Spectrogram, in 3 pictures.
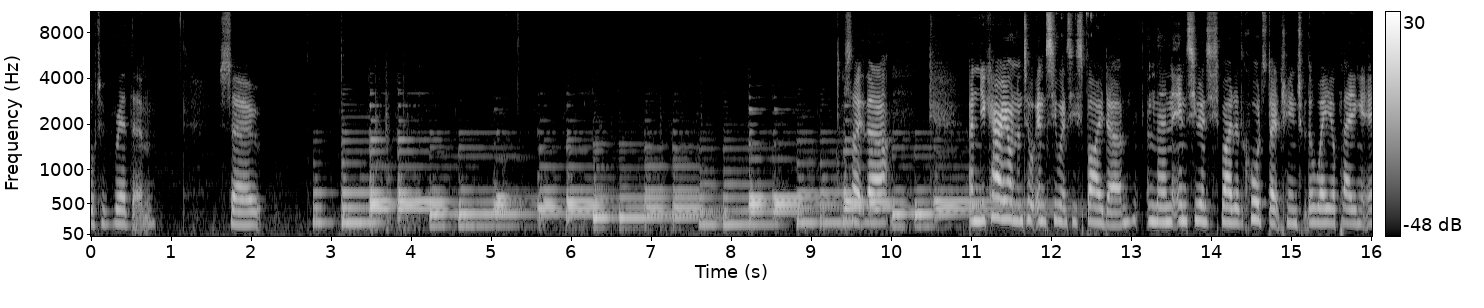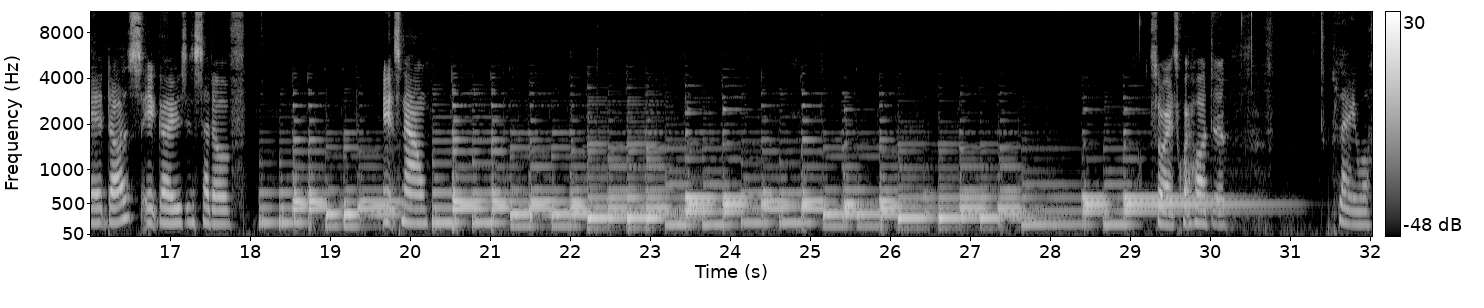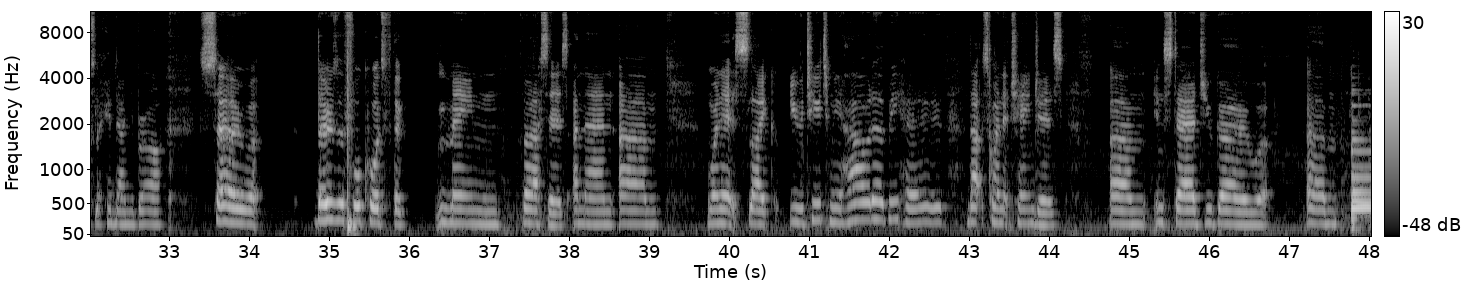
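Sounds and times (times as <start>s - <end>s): piano chords on keyboard: 2.7s - 12.3s, 18.1s - 31.2s, 47.6s - 48.0s.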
